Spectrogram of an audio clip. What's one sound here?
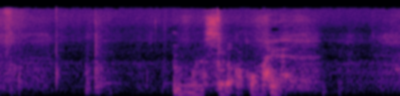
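A cloth rustles as it is laid over a plastic step.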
